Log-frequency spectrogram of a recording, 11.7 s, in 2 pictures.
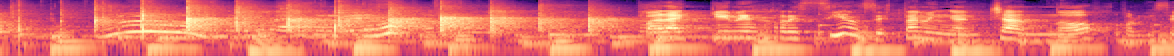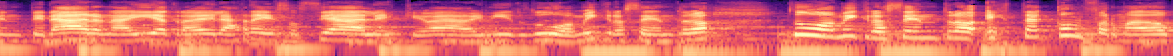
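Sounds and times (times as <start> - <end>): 
rhythmic clapping from a group: 0.0 - 3.5
voices whooping and calling: 0.5 - 1.2
speech: 3.9 - 11.7.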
